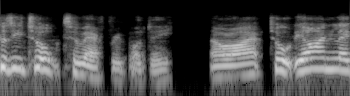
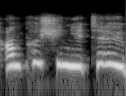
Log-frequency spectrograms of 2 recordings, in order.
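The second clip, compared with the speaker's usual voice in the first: lively spirit voice; 8 semitones higher, 5 dB louder than usual. Retold or imitated. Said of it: "And he's like".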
